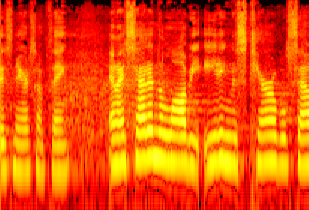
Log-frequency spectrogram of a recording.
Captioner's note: laughter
